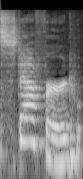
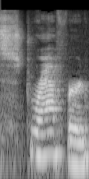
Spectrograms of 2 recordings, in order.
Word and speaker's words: Strafford: Not Stafford, as people mispronounce it all the time, but he has to constantly remind him that it's Strafford with an R, not Stafford.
